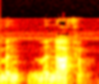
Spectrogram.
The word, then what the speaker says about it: Menahem: Menahem. It would probably be pronounced Menachem, like Menachem Begin, who was a prime minister of Israel decades ago, knew Mr. Armstrong.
